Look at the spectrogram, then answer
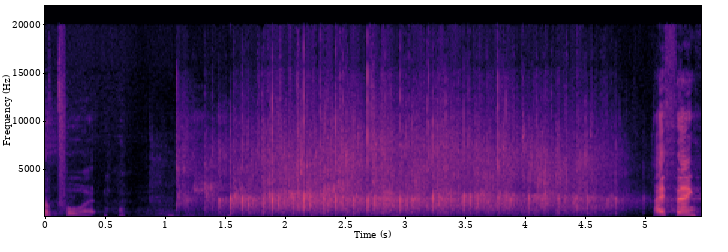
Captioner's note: crowd applauding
